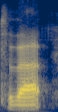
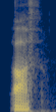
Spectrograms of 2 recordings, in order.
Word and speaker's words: Thoth: Thoth. Yes. Technically, it's Toth, but I refuse that because English is such a fucked up language that why would TH have two different pronunciations in the same word?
